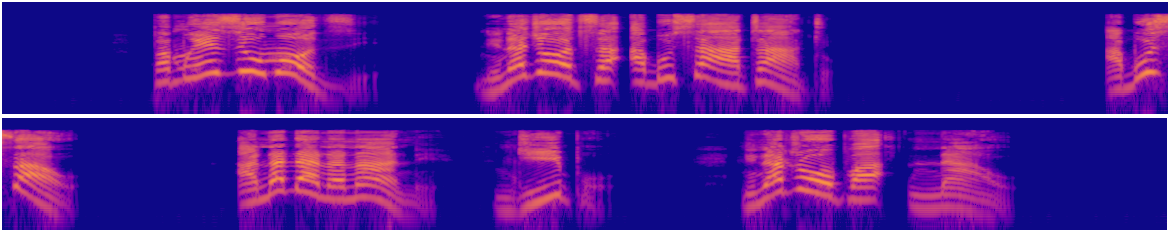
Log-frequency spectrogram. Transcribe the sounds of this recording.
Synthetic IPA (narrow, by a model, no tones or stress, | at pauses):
pamwɛziumɔd͡zi | ndinat͡ʃɔt͡sʰaʔaɓusaːtaːtu̥ | aɓusawɔ | anaɗanananɛ̰ | ndipɔ | ndinatɔpana̰ːwɔ̰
